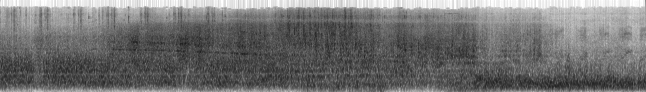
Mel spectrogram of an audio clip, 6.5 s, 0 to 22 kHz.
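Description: Grumman F8F Bearcat's 18-cylinder Pratt & Whitney R-2800 radial engine, loud in a close flyby, its pitch falling slightly as it passes. Its higher sound thins out near the end as the fighter pulls away.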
